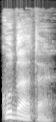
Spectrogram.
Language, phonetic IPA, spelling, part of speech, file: Russian, [kʊˈda‿tə], куда-то, adverb, Ru-куда-то.ogg
- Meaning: to somewhere, somewhere to (indefinite adverb), somewhither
